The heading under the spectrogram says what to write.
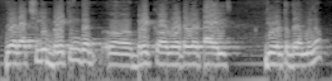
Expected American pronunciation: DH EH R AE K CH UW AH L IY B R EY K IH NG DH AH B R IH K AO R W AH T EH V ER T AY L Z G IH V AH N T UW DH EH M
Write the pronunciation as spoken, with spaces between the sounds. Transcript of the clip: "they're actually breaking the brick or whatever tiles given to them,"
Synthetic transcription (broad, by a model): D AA R AE K CH UW AH L IY B R EY K IH NG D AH B R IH K AO R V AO T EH V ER T AY L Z G IH V AH N T UW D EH M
